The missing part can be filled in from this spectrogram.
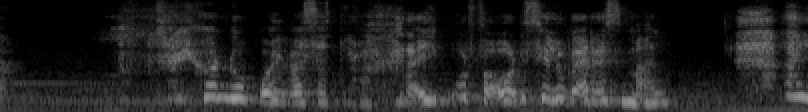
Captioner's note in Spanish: Sollozos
